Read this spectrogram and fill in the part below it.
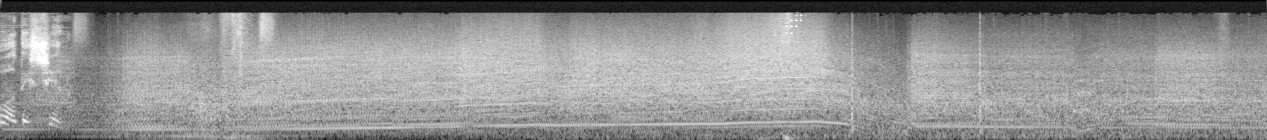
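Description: A car engine roars and rises in pitch as it speeds up, then drops as it shifts gear.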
